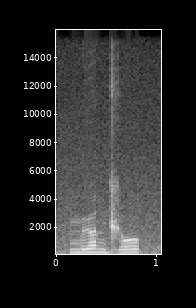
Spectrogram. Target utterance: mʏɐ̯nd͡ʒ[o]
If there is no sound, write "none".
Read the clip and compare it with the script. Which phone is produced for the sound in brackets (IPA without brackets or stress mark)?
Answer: o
